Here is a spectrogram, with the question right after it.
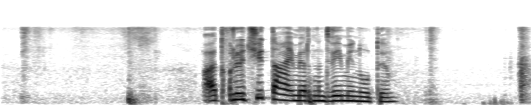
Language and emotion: Russian, neutral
